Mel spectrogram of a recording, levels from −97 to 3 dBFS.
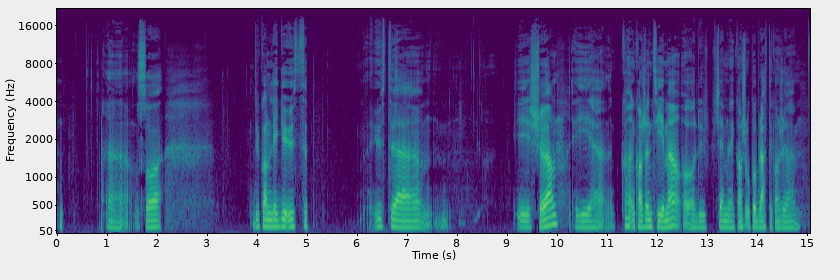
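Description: A speech recording, and nothing is technically wrong with it.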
